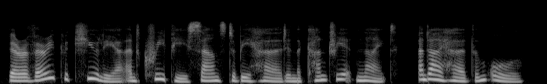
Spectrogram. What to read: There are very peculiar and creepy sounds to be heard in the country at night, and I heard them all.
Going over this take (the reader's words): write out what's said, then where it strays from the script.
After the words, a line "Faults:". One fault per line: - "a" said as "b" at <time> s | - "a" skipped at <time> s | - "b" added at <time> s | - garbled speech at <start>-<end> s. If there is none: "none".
There are very peculiar and creepy sounds to be heard in the country at night, and I heard them all.
Faults:
none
